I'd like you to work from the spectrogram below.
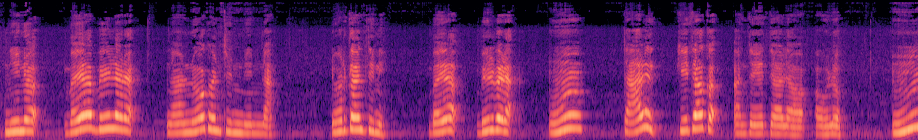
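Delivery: slow, broken phrases; halting reassurance. Acted. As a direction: drag the words out with effort. Stammering man reassures the frightened woman.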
